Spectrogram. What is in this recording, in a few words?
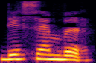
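"desember", Indonesian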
